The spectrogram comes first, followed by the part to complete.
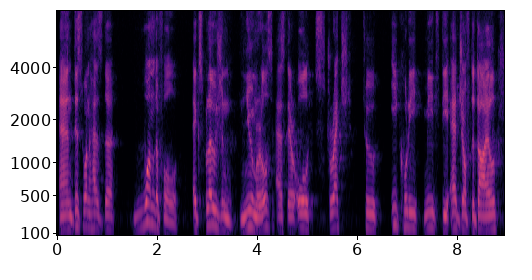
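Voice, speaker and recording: A man's voice: mid-range voice, unhurried. A man working as an auctioneer, calling numbers and bids live in formal, courteous patter.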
